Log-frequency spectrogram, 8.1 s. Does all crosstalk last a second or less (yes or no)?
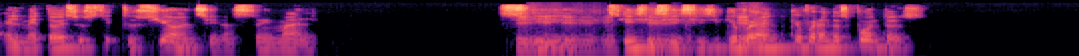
no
